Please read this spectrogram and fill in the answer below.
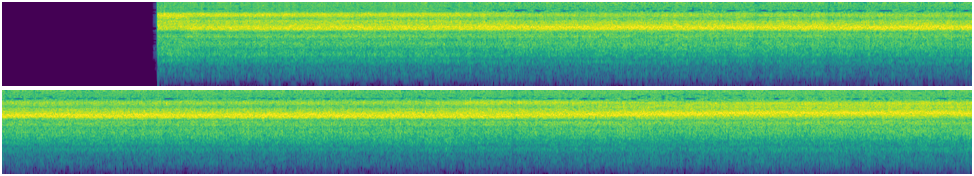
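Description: Loud, steady, high-pitched hissing rush of fast-flowing white water over rocks, starting abruptly about a second in and cutting off suddenly near the end.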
